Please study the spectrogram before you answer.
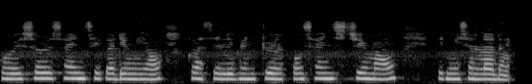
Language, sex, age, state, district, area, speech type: Bodo, female, 18-30, Assam, Kokrajhar, rural, spontaneous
